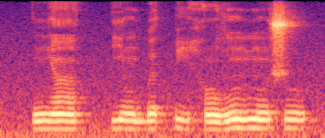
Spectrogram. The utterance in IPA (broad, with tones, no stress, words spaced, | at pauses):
ɲã˧ | jũ˨ɓə˨˦ k͡pi˨hɔ̃˨vũ˧ mũ˦ʃu˦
